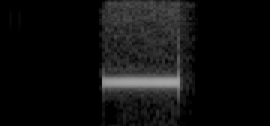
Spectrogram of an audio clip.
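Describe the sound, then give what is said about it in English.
A single steady electronic beep at a mid pitch, lasting about half a second, cutting off cleanly into silence. It is the classic tone that signals recording has started on a voicemail. “I'm sorry I cannot answer your phone at this time, but leave a brief message and I will call you back as soon as I can.”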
